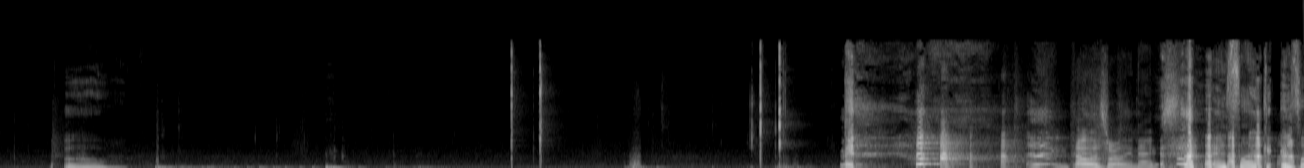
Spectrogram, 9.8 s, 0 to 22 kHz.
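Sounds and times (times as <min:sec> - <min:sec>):
speech: 0:00.5 - 0:01.0, 0:08.1 - 0:09.7
pen clicking: 0:05.6 - 0:06.0
laughter or giggling: 0:06.3 - 0:08.0, 0:08.7 - 0:09.7.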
